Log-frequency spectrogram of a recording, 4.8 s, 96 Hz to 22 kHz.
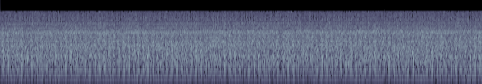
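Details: Chinese 418cc single-cylinder diesel, first run, temporarily mounted on a snow thrower at 30°F: harsh clattery rattle on acceleration from low rpm; owner unsure of cause, considers checking valve clearance or break-in.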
